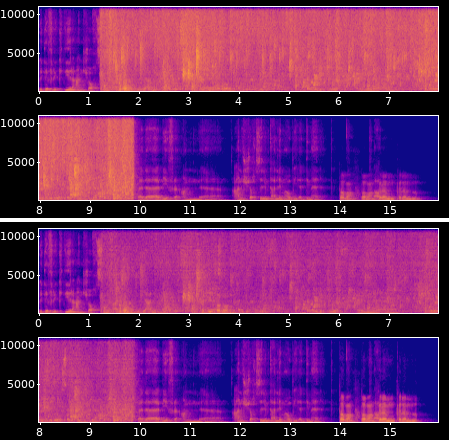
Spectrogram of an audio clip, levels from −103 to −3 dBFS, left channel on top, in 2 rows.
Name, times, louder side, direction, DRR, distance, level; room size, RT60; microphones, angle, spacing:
voice 1, 0.0-4.8 5.2-9.4 9.9-13.7 14.7-14.9, right 1 dB, 5° right, 0.9 m, -47 dB
sound 1, 1.2-9.9, left 12 dB, 80° left, 0.5 m, -32 dB
voice 2, 3.2-3.9 14.0-15.5, right 6 dB, 75° right, 0.4 m, -42 dB
17.0 x 8.3 x 3.6 m
head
